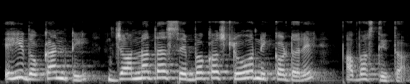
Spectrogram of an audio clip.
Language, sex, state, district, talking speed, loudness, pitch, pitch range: Odia, female, Odisha, Khordha, 100 wpm, -14 LUFS, 260 Hz, 235-285 Hz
